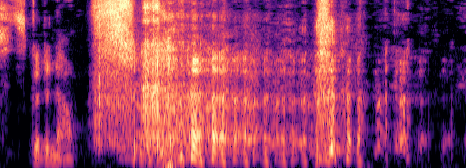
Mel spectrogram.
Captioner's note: laughter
